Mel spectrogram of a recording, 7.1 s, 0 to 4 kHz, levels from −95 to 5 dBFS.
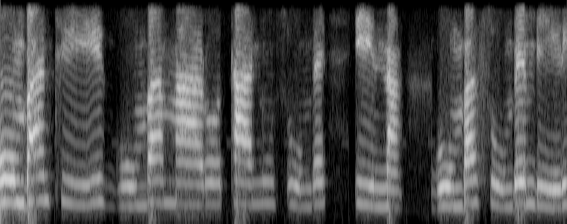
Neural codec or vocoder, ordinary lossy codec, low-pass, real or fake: vocoder, 44.1 kHz, 128 mel bands every 256 samples, BigVGAN v2; none; 3.6 kHz; fake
